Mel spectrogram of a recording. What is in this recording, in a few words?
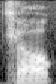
"kiok5", taiwanese syllables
